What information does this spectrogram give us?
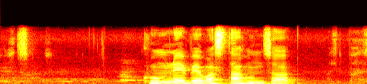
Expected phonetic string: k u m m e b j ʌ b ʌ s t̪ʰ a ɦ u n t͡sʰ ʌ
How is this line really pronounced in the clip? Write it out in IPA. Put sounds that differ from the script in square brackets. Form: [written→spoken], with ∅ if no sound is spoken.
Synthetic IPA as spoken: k u m [m→n] e b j ʌ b ʌ s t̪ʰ a ɦ u n t͡sʰ ʌ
